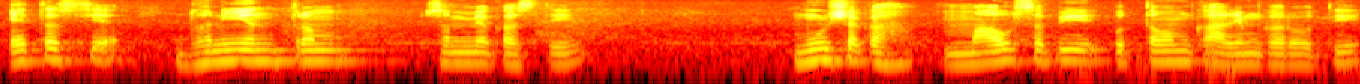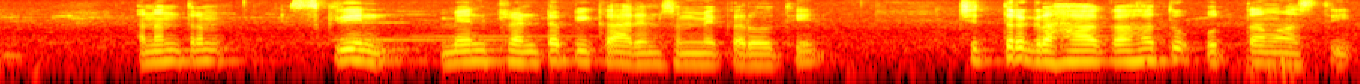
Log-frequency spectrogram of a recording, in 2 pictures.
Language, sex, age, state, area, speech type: Sanskrit, male, 18-30, Rajasthan, rural, spontaneous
